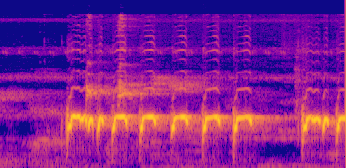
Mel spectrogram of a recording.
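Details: Zebra dove, local type, singing loudly as a lure for other doves: a brisk series of about eleven rolling coos in steady rhythm, a brief break, then a new phrase beginning.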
